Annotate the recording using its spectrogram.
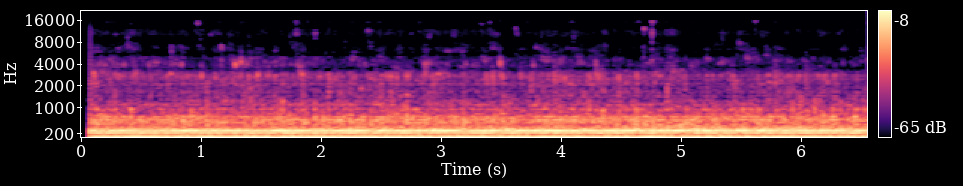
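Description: Aquarium filter running: a steady motor hum under a continuous sound of water pouring into the tank.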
